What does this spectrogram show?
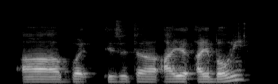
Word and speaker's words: Iaboni: me get that one wrong but is it i abou me correct all right awesome good to know all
